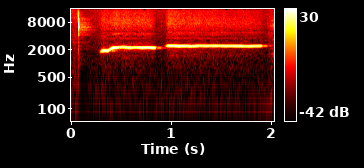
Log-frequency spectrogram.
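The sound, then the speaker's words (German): A person whistles two long, steady notes as ear-training practice for musical intervals, whistling along with a repeating audio file. The first note slides up into pitch and the second is held slightly higher, forming a simple interval, with no talking. “Ba, ba, zum Beispiel oder, hm, hm, oder pfeifst mit.”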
